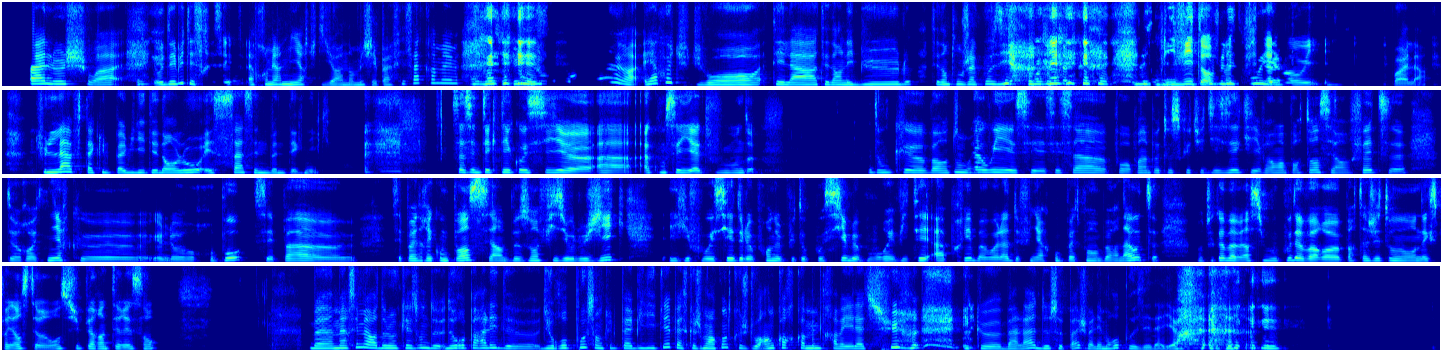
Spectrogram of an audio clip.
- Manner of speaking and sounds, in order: chuckle; laugh; unintelligible speech; laughing while speaking: "Oui"; laugh; laugh; stressed: "ça"; chuckle; laugh; chuckle; tapping
- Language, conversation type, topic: French, podcast, Comment éviter de culpabiliser quand on se repose ?
- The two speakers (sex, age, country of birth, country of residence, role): female, 25-29, France, France, host; female, 35-39, France, Germany, guest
